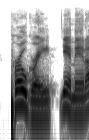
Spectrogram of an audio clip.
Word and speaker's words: Prograis: But yeah, Regis Prograis, I got to remember, I keep mispronouncing the last name. Prograis.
